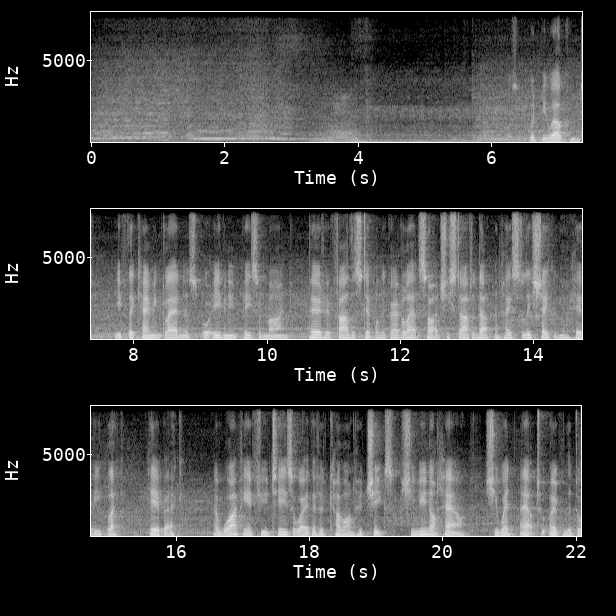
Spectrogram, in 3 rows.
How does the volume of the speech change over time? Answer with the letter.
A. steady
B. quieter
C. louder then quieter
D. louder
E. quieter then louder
A.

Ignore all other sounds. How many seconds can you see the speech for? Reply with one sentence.
The speech can be heard for 16 seconds in total.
